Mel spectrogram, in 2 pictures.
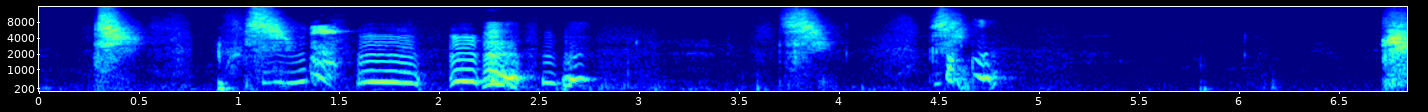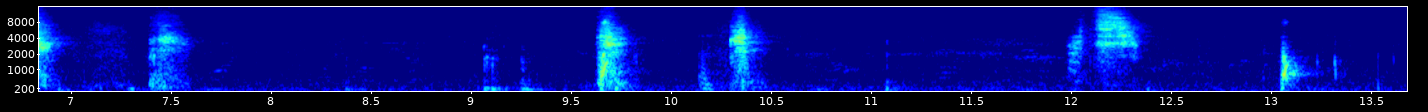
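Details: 3-month-old baby girl giggling and laughing between her mother's several sharp, explosive sneezes in a quiet room; sneezing.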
